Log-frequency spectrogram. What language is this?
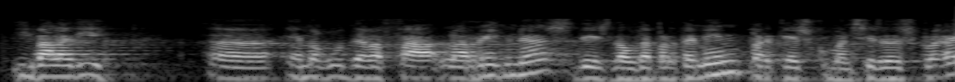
Catalan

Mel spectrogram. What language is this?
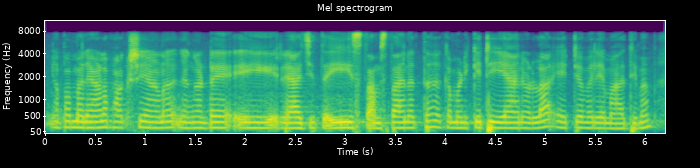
Malayalam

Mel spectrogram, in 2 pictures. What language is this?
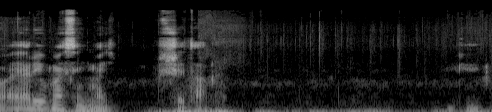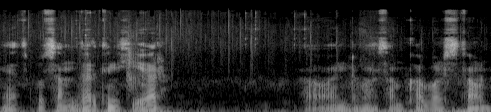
English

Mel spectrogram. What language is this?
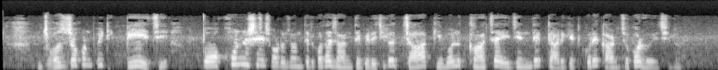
Bangla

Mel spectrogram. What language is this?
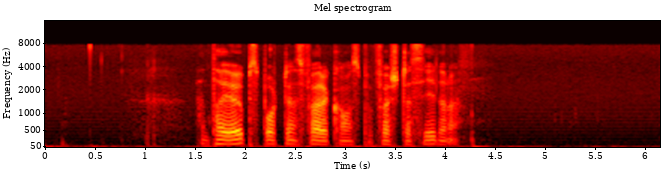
Swedish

